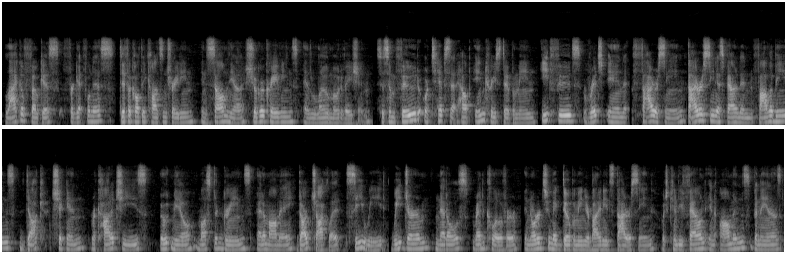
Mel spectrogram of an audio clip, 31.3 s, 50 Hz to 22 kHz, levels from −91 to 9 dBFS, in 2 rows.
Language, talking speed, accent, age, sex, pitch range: English, 125 wpm, American, 10-29, male, 115-135 Hz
